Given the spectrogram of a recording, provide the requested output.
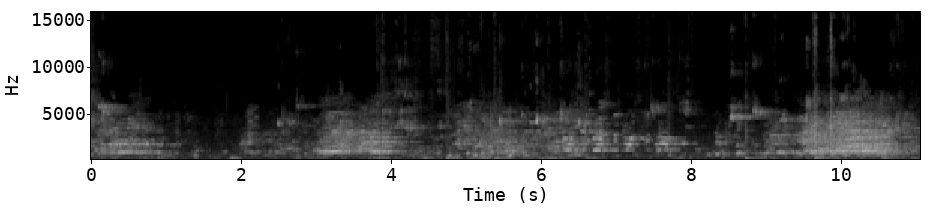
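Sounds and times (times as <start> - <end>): voices echoing in a gym: 0.0 - 11.0.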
